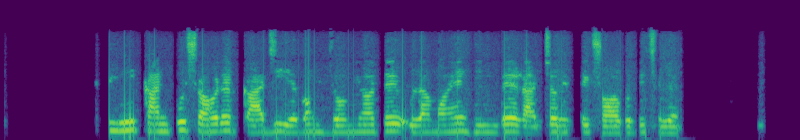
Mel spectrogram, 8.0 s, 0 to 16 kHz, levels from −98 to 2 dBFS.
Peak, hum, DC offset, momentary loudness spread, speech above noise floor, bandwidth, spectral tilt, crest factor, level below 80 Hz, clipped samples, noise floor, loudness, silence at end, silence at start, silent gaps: -2 dBFS; none; under 0.1%; 8 LU; over 71 dB; 8 kHz; -4.5 dB/octave; 18 dB; -52 dBFS; under 0.1%; under -90 dBFS; -19 LUFS; 0.4 s; 1.1 s; 2.39-2.43 s, 6.94-7.57 s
